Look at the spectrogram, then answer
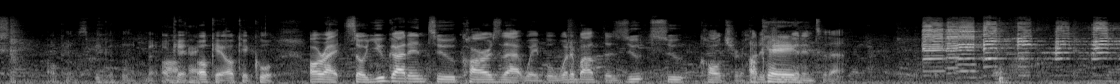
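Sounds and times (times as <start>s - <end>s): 
speech: 1.0s - 8.6s
phone ringtone melody: 9.2s - 11.2s.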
